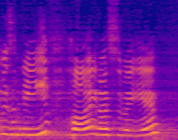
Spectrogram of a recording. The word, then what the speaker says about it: Niamh: uh next i would love to welcome on neve simpson who's pronounced that they them oh hi everyone this is terrifying my name is neve hi nice to meet you uh my pronouns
